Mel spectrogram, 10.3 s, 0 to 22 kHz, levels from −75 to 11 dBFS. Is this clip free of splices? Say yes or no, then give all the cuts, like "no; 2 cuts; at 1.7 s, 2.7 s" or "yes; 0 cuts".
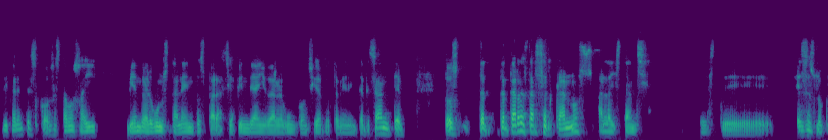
yes; 0 cuts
